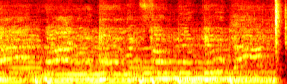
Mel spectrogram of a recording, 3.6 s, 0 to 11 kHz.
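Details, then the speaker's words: Kenwood KX-644W dual cassette deck after drive cog and rubber O-ring replacement: music plays off-speed with slightly unsteady wavering pitch; wow and flutter because the replacement cog wheel is the wrong size. "now this one since the Cog wheel isn't the right size it runs at a weird speed and you can kind of hear that wow and flutter but that's to be expected"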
